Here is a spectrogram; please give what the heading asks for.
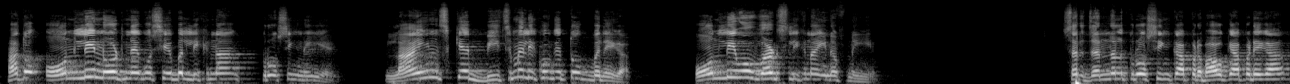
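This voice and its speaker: A man's voice: sits high, long reverb tail. A man teaching a class, asking students questions and mixing Hindi with English terms. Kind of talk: classroom lecture.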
